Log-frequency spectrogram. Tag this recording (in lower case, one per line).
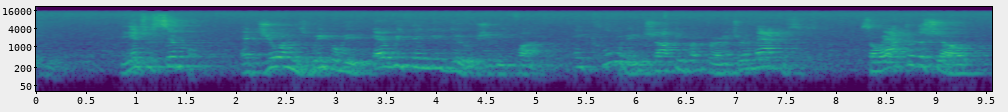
speech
